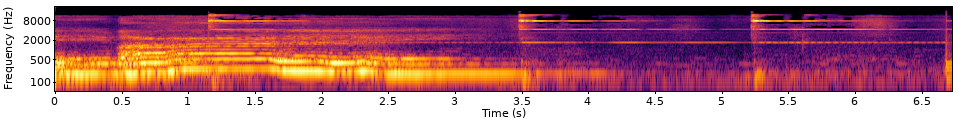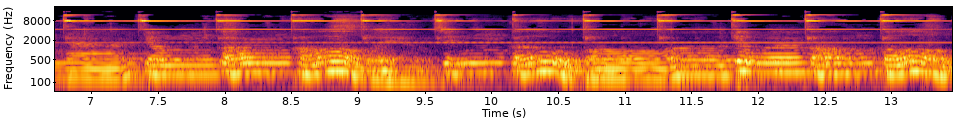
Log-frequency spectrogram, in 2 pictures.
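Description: Buddhist chanting by voices holding long notes; a bell is struck once about three and a half seconds in and rings on through a short lull. Then the chanting resumes over a steady beat of wooden-fish knocks, about two a second.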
